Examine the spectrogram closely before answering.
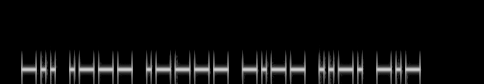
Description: Morse code, heard as a keyed tone, about 25 wpm, 700 Hz. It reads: DJ1YFK
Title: Call Signs Repeated 2x - 25wpm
